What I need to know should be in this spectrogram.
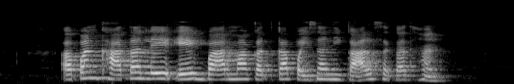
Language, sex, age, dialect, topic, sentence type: Chhattisgarhi, female, 18-24, Western/Budati/Khatahi, banking, question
